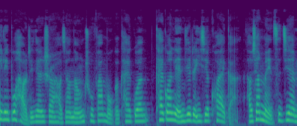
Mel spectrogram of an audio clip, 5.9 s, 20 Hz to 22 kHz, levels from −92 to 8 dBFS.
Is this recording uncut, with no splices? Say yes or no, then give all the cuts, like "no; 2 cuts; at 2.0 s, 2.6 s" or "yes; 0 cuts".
no; 2 cuts; at 3.0 s, 4.9 s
